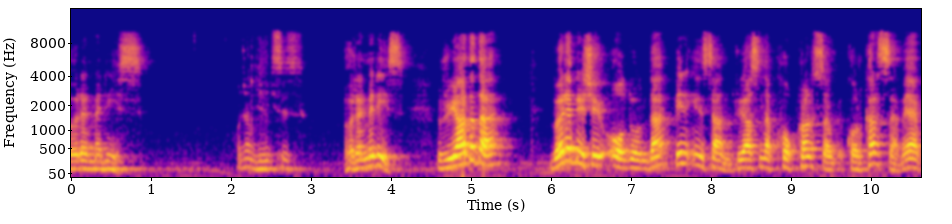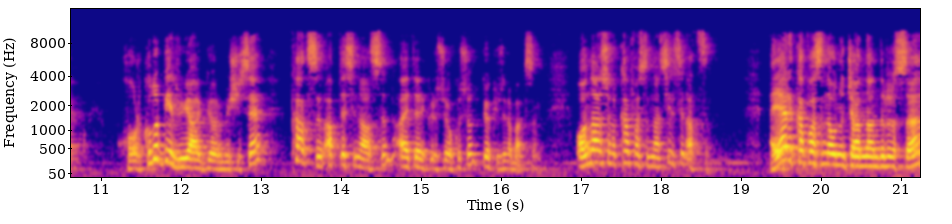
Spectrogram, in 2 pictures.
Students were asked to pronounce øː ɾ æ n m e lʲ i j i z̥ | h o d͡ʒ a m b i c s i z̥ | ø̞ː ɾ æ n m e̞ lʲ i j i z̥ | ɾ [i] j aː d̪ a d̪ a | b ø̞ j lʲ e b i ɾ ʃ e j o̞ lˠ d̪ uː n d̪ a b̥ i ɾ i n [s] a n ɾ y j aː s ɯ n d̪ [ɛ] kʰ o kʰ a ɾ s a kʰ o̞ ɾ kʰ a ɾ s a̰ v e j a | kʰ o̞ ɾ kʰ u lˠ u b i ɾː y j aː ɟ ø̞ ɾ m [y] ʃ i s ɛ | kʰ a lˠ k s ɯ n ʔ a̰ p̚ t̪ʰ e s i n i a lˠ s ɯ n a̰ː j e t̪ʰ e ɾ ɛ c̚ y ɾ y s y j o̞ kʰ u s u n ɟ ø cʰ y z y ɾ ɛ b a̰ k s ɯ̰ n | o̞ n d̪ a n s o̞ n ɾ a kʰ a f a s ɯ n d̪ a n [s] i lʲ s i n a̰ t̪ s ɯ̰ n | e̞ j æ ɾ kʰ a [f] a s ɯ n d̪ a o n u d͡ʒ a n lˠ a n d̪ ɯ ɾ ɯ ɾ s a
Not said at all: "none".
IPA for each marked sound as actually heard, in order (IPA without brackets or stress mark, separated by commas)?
y, s, a, y, s, f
